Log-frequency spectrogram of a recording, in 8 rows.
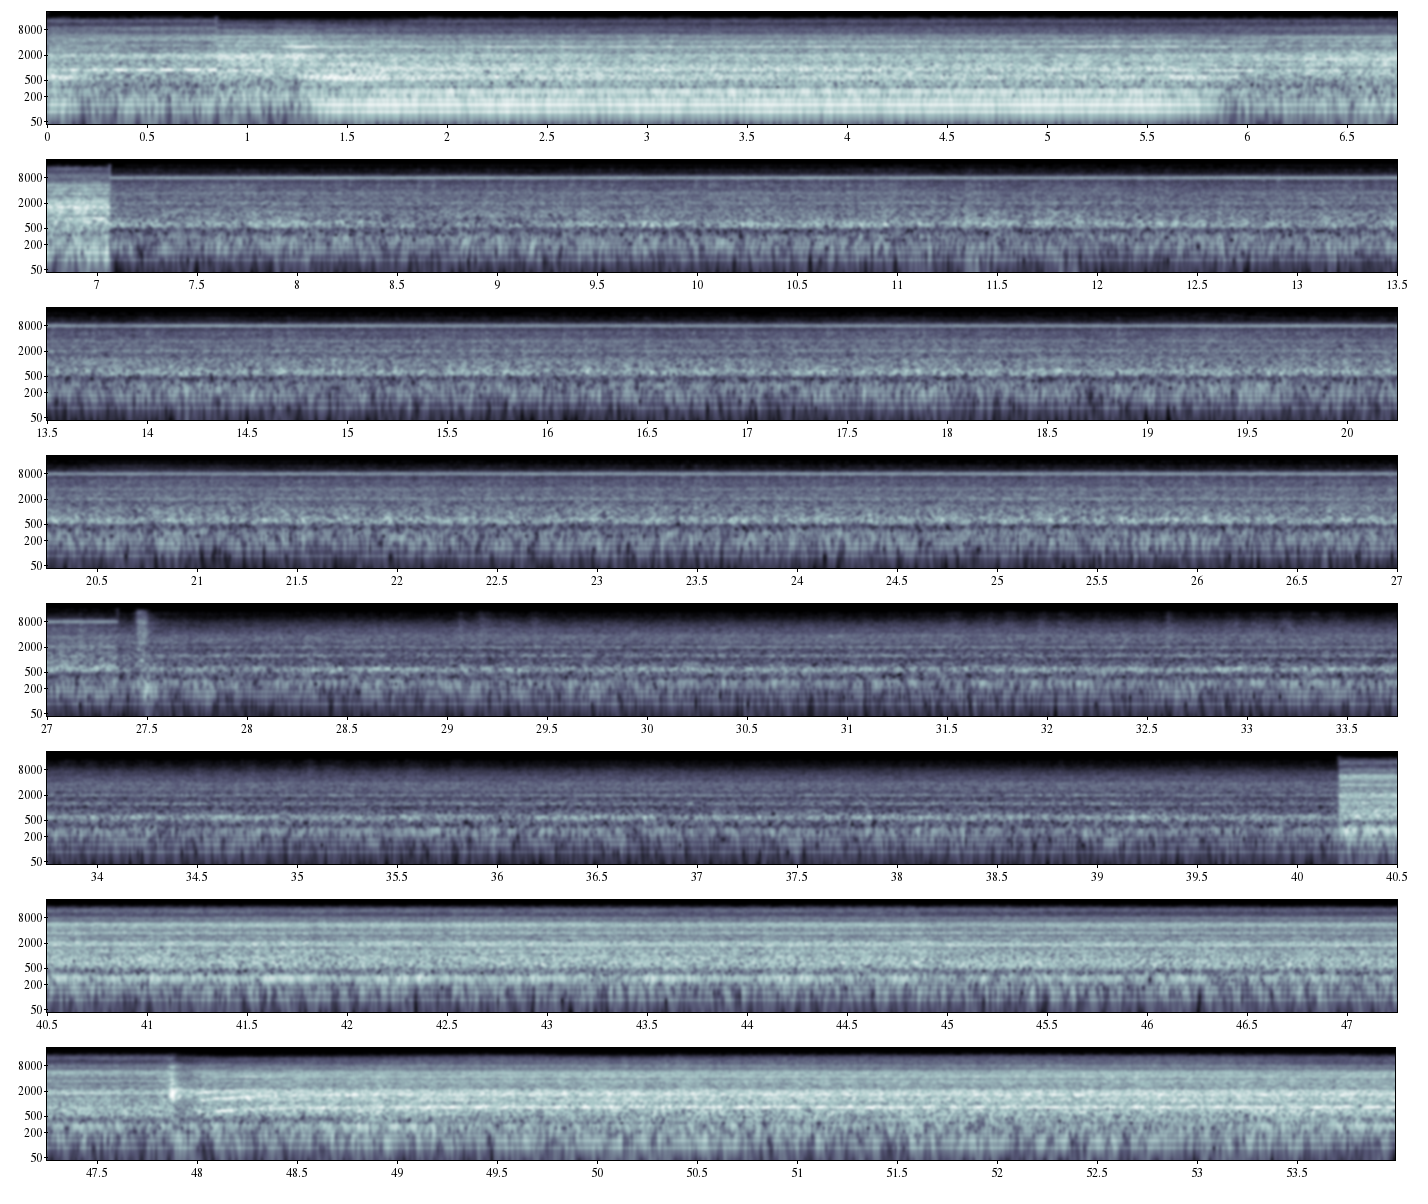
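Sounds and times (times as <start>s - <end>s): machine tool running: 0.0s - 27.4s, 40.2s - 53.9s
thin high whine: 0.0s - 27.4s, 40.2s - 53.9s.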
